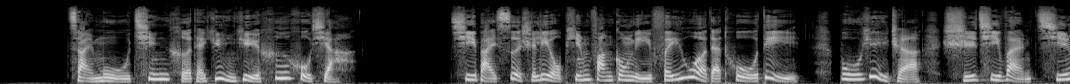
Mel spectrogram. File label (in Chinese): 女-旁白; 土地开发整理纪实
